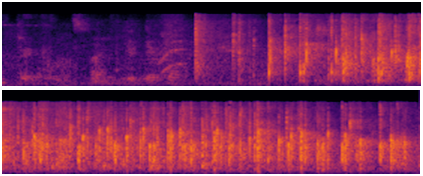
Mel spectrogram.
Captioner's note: applause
